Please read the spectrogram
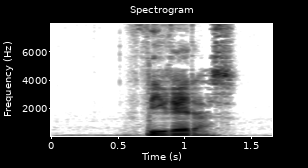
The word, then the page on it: Figueras: Spanish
